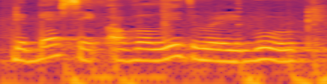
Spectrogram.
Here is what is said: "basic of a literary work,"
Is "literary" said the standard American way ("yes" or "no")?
yes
